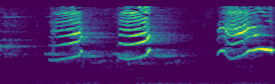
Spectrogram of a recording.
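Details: Black-throated laughingthrush song used as a lure: three loud rising whistled notes rich in overtones, each swooping upward and about half a second long, separated by short pauses, with faint low rumble beneath.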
